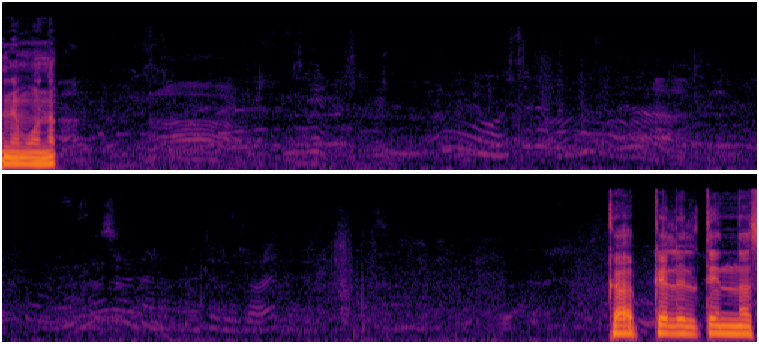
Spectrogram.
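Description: A crowd of men and women murmurs softly in the background.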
